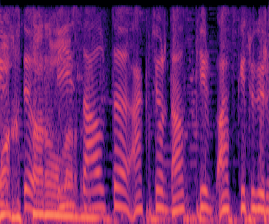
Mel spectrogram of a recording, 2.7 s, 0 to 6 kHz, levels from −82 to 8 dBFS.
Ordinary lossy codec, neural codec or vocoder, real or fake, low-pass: none; none; real; 5.4 kHz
